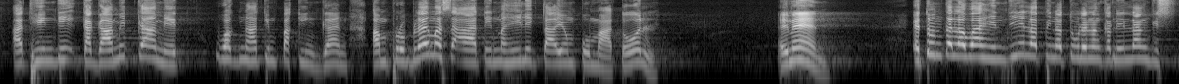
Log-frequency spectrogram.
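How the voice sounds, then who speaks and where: A man's voice: very high voice, a bit bright. A man preaching a live sermon as pastor, emphatic and storytelling, mixing Tagalog and English. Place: large church hall. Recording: live church sound with long reverb.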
